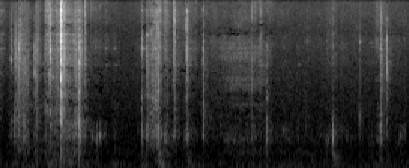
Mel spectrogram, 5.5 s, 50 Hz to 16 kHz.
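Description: Metal clicks and clinks of clutch parts being fitted by hand on a 1971 Triumph Tiger 650: the clutch pressure plate goes onto the clutch and is settled into place. The loudest click comes about a second in, and a few lighter ticks follow.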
